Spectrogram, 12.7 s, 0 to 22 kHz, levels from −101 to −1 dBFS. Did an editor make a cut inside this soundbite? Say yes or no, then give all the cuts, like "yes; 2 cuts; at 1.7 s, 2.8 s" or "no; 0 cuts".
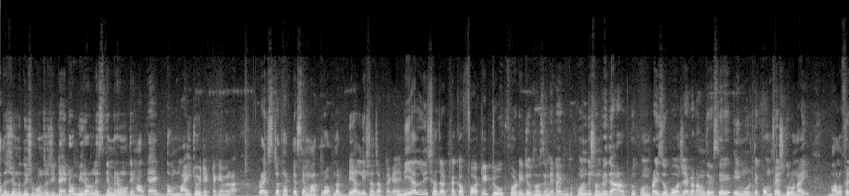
no; 0 cuts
